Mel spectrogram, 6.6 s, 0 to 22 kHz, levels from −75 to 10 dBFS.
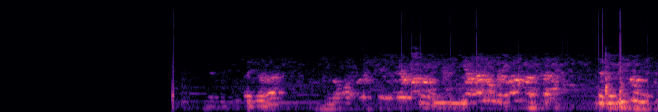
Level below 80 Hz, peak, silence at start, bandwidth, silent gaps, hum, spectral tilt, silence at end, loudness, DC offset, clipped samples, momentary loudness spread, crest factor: -46 dBFS; -2 dBFS; 2.45 s; 14.5 kHz; none; none; -8 dB/octave; 0 s; -19 LUFS; under 0.1%; under 0.1%; 16 LU; 18 dB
